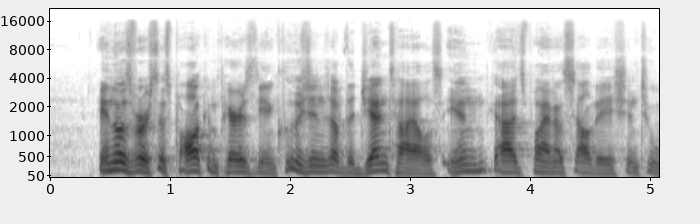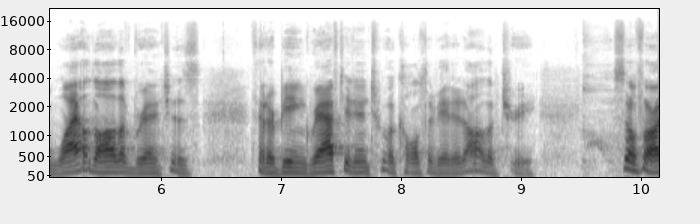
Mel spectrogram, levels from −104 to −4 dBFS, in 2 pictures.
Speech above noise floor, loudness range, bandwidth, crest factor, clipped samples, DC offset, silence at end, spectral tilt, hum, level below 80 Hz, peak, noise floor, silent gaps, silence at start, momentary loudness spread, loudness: 30 dB; 4 LU; 15.5 kHz; 22 dB; under 0.1%; under 0.1%; 0 s; -7 dB/octave; none; -72 dBFS; -10 dBFS; -61 dBFS; none; 0.4 s; 13 LU; -32 LUFS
